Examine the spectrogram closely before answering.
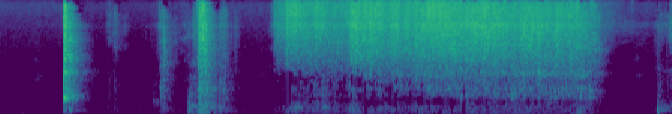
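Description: Kitchen tap running into a sink for about four seconds, a steady hiss that stops abruptly. Before it come a sharp knock and a couple of clattering knocks of kitchenware, and another short knock comes near the end.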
